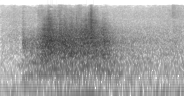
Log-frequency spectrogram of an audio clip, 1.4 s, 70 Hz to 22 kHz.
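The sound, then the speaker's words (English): A heavy steel door, shaped like a submarine hatch at a facility entrance, swings open with one soft, brief scraping swish that swells and then fades within about a second. “Visitors today can freely enter and leave via its 2 steel doors. So I think this first door I can handle.”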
